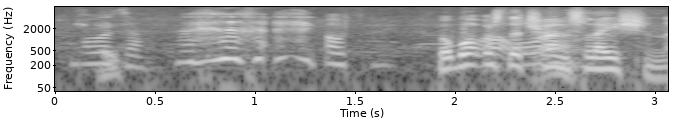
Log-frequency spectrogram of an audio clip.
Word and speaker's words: Xhosa: Pronouncing that right. I think it's Xhosa.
